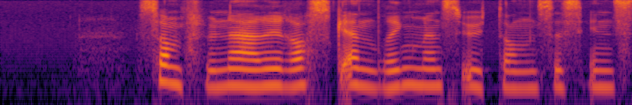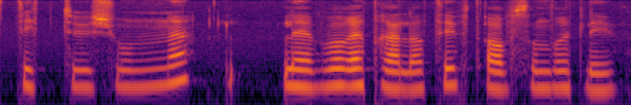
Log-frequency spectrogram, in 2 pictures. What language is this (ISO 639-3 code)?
nor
